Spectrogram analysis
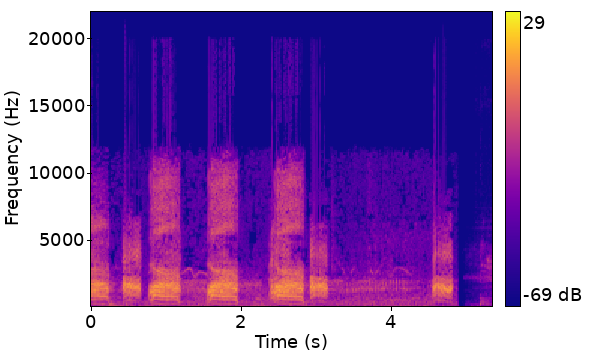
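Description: A crow gives about six harsh, hoarse caws in five seconds, each roughly half a second long, with a faint steady hum behind.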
